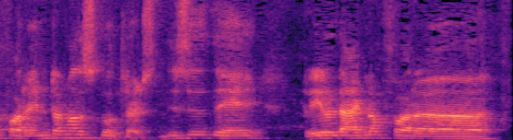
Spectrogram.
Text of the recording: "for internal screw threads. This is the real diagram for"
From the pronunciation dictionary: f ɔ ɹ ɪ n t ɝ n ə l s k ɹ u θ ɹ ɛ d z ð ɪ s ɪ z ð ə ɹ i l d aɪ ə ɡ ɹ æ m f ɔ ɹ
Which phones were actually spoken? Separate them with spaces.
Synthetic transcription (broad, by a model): f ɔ ɹ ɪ n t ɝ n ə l s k u t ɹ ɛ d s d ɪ s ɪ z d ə ɹ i l d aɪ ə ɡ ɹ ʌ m f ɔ ɹ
